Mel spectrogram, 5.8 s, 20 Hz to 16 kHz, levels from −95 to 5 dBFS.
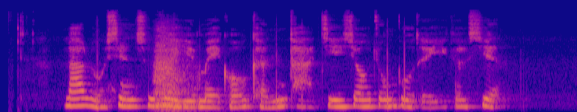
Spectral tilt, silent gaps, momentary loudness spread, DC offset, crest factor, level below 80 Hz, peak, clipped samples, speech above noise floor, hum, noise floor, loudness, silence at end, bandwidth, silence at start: -5 dB/octave; none; 9 LU; under 0.1%; 18 dB; -74 dBFS; -18 dBFS; under 0.1%; 39 dB; none; -72 dBFS; -34 LUFS; 0.75 s; 11 kHz; 0.65 s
